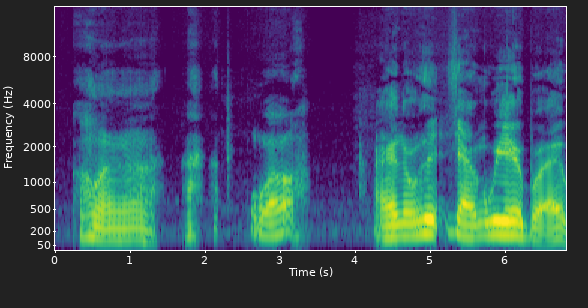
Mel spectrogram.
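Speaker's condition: Cerebral palsy; wheelchair user

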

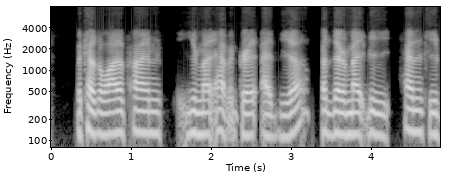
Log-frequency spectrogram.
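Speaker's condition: Spinal muscular atrophy

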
